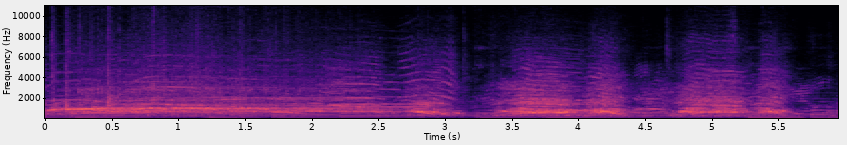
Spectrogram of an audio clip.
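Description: A crowd at the Backyard Ale House in Scranton, Pennsylvania, cheers and whoops loudly and without a break, the noise surging in waves over a low steady drone.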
